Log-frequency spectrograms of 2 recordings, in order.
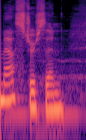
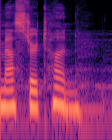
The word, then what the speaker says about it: Masterton: And I said it was by Graham Masterson. That is not his name, listeners. His name is Graham Masterton. I said his name wrong.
